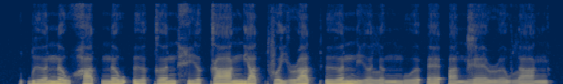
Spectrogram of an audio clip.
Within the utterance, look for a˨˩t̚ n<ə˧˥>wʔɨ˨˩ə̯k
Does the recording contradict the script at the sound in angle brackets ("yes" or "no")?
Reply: no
